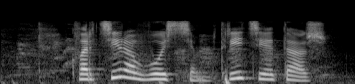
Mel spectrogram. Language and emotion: Russian, positive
